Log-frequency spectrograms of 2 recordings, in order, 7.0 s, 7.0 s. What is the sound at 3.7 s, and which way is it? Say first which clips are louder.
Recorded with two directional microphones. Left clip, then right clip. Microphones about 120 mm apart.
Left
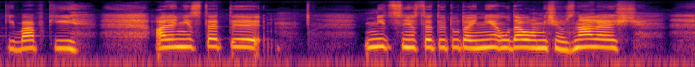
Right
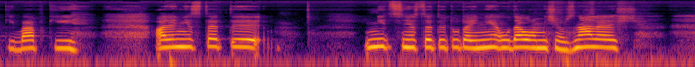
Speech: left 3 dB; 15° left (ahead or behind).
